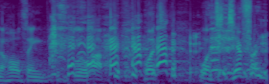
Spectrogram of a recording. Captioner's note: laughter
